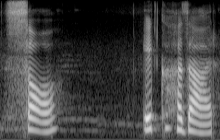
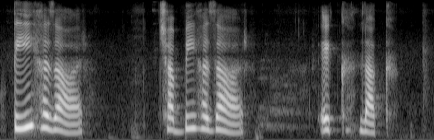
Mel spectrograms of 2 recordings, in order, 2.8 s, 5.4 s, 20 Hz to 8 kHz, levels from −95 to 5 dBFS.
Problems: continuous background conversations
